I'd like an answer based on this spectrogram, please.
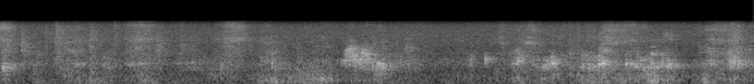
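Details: Bulldog, Sarplaninac and Staffordshire bull terrier play fighting indoors on a couch: low rough growls and soft whines come in uneven bursts, mixed with scuffling and rustling as the dogs wrestle.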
